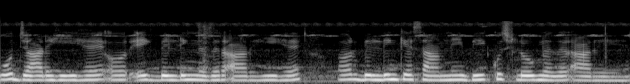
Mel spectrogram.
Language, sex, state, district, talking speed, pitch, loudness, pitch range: Hindi, female, Odisha, Khordha, 210 wpm, 205 Hz, -13 LUFS, 200-215 Hz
